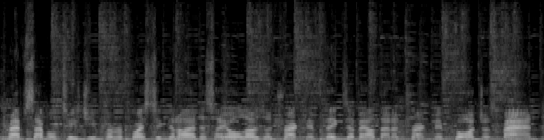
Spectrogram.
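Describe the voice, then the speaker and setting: A man's voice: medium pitch, a little fast, creaky, music in the background. A man narrating a comedy audio serial as scripted storytelling, breaking off into rambling, sweary asides.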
